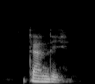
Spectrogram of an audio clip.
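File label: "dandy", British English; pronunciations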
